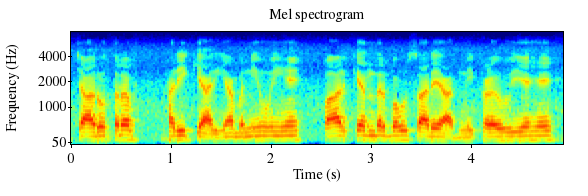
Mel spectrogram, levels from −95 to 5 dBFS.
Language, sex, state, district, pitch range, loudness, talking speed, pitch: Hindi, male, Uttar Pradesh, Lalitpur, 110-125 Hz, -14 LUFS, 195 wpm, 120 Hz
